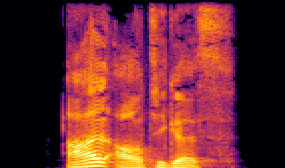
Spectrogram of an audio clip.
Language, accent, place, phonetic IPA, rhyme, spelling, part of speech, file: German, Germany, Berlin, [ˈaːlˌʔaːɐ̯tɪɡəs], -aːlʔaːɐ̯tɪɡəs, aalartiges, adjective, De-aalartiges.ogg
- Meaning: strong/mixed nominative/accusative neuter singular of aalartig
